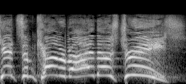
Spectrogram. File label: US order cover trees, battlechatter, english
